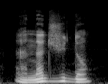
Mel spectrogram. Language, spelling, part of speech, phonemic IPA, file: French, adjudant, noun, /a.dʒy.dɑ̃/, Fr-adjudant.ogg
- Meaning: adjutant; warrant officer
